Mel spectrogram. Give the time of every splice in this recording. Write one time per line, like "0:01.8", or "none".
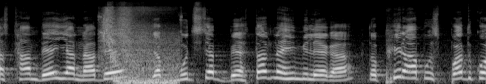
0:01.4
0:03.6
